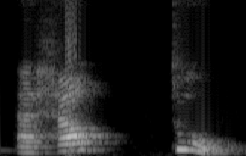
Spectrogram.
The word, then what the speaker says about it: أحطتُ: أيضا أحطتُ، أنا لم أنطق الطاء وإنما أبقيت على صفة الطاء وهي التفخيم، أبقيت على صفة الطاء وهي التفخيم.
